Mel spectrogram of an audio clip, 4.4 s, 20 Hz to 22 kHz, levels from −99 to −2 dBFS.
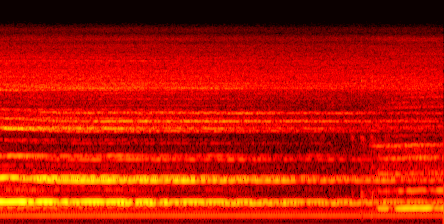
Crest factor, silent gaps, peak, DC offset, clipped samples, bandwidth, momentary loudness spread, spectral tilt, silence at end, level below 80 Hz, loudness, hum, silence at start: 14 dB; none; -20 dBFS; under 0.1%; under 0.1%; 13.5 kHz; 12 LU; -3 dB/octave; 0 s; -88 dBFS; -34 LUFS; none; 0 s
